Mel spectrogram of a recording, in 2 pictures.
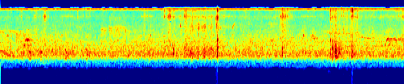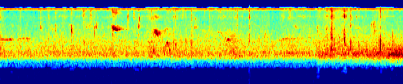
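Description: Faint steady hiss with scattered light ticks and a couple of brief high chirps a little past the middle, from wild birds feeding on seed-strewn ground.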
